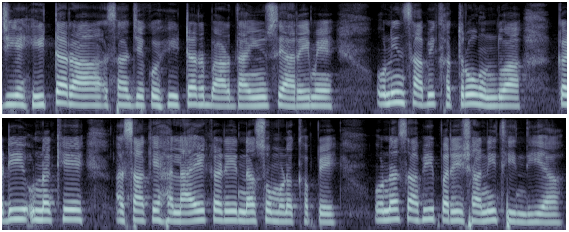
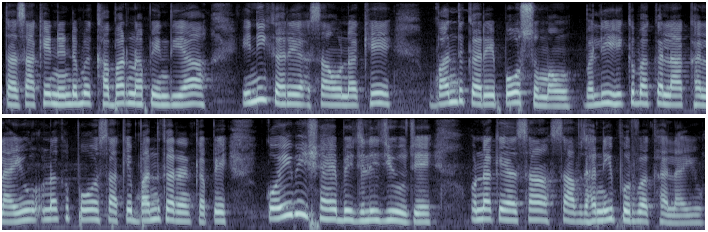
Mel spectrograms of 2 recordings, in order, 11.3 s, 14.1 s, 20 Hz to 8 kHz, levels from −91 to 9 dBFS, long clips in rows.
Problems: constant background noise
